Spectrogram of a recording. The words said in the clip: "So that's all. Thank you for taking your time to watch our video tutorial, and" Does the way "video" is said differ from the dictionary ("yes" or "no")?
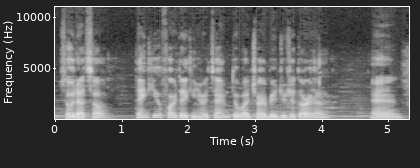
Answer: yes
